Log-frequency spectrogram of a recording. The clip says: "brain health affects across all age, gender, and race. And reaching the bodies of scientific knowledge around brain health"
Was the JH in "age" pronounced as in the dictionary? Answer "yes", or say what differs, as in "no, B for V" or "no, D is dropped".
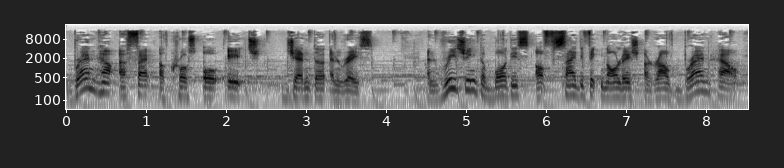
no, CH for JH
